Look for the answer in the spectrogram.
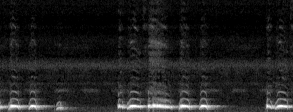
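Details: Cooing of a spotted dove (tekukur): soft, mellow hooting notes in short groups of three or four, the last note trailing lower, with pauses between groups and no other sounds.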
